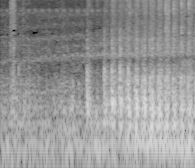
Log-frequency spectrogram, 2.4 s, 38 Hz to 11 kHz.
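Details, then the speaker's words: LG top-loading washer, 8.5 kg, during spin: rapid heavy regular knocking builds as drum spins up, tub wobbling off its axis; cause is a broken spider (triangle) bracket under the stainless drum. "sumber permasalahan dari mesin cuci uploading LG yang mengalami berisiknya saat Spin seperti ini sangat bisik sekali seperti ini suaranya"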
